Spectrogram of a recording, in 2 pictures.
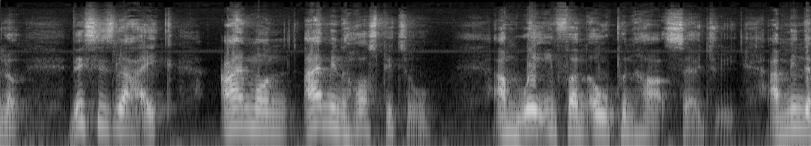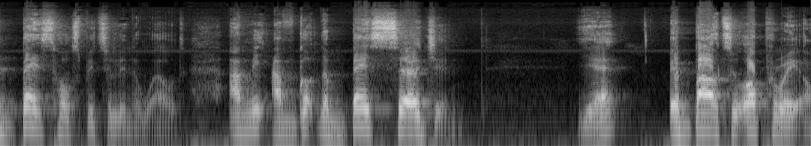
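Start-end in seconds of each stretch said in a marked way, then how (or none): none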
